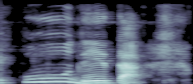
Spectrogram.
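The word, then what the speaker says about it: coup d'état: তারপর হচ্ছে কুদেতা, এটা পরীক্ষাতে প্রায় আসে, এটা উচ্চারণটা কি মনে রাখতে হবে, কুদেতা।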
